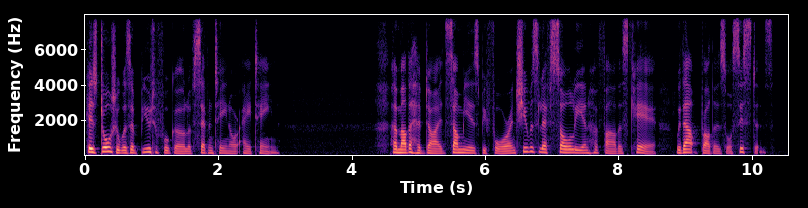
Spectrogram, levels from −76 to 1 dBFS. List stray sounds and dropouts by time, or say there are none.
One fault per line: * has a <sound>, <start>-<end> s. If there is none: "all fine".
all fine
